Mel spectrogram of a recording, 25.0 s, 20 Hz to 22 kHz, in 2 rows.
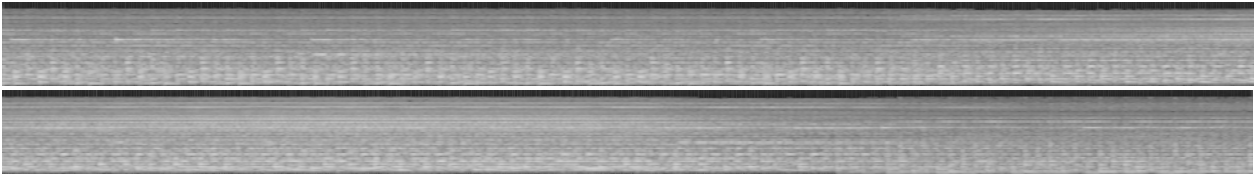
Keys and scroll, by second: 3.0 1, 7.9 4, 9.3 3, 9.6 ], 12.9 ], 14.5 ctrl+z, 15.4 4, 22.7 3.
